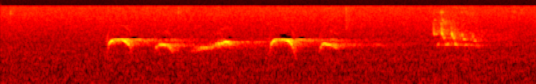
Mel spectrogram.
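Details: Before sunset, a Japanese thrush delivers a lively run of five or six varied whistled notes rising and falling, ending in a brief high, buzzy flourish.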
